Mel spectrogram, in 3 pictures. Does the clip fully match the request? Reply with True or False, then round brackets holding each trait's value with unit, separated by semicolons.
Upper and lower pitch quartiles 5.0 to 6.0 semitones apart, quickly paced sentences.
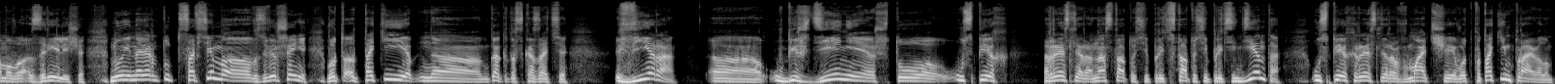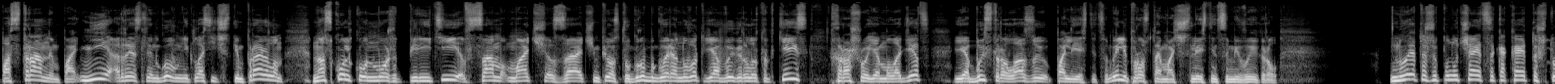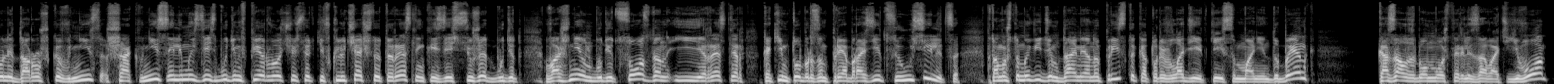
True (5.4 semitones; 165 wpm)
